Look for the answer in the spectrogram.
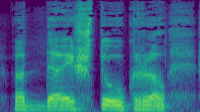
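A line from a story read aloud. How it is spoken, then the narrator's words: Booming deep bass. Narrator (Russian): проговорила раскатистым басом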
